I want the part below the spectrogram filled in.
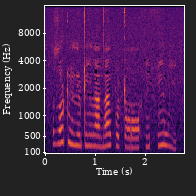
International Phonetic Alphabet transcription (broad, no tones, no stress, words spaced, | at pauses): zˤøʈ ɾũlʲũʈĩ lãdãʊ̯po ʈɔɾɔhĩ hĩwi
